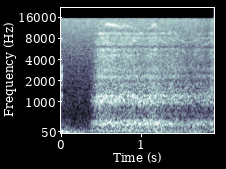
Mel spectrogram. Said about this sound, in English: you're going to end your practice by going back to your breathing. In.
